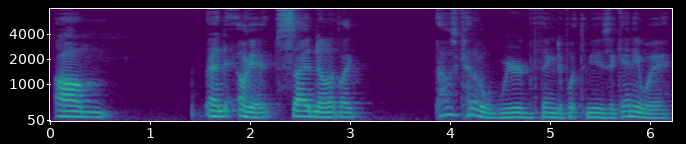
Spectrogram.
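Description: A man's voice: medium pitch, fairly even intonation, moderate pace. A man co-hosting a music podcast, chatting casually with lots of fillers and frequent laughter. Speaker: podcast co-host.

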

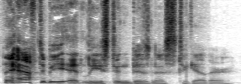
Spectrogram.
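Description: A man's voice: medium pitch, lively intonation, a little fast. A man from Nebraska co-hosting a podcast in casual chat, laughing often and talking animatedly. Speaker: podcast co-host.

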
